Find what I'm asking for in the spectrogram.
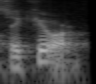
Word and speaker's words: Sekur: That's why you need a new privacy and cybersecurity application tool called Secure. It's spelled S-E-K-U-R.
